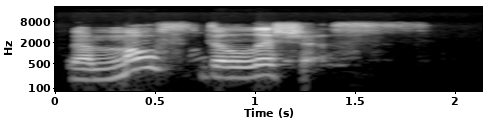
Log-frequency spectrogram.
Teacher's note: So the stress in delicious is still on the second, but there is strong stress on the most there. · when it's most, then the stress falls on most, or most is a little more stressed.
